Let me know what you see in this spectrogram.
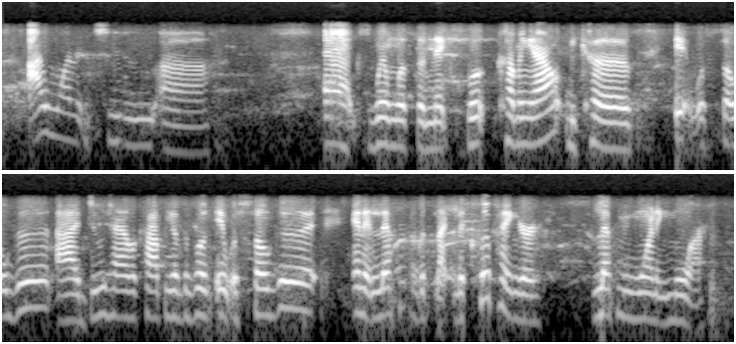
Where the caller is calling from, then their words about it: Sarasota, Florida, United States; I'm calling from Sarasota, Florida.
